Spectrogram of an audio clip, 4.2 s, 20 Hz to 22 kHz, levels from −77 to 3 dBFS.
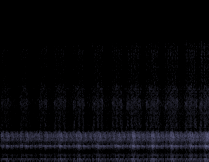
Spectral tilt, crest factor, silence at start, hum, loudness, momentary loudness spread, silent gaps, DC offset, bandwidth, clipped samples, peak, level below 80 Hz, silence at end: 0.5 dB/octave; 18 dB; 0 s; none; -48 LUFS; 5 LU; none; under 0.1%; 16.5 kHz; under 0.1%; -32 dBFS; -88 dBFS; 0 s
